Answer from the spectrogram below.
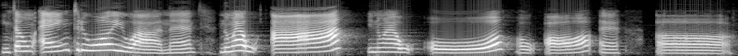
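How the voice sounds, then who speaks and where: A Brazilian woman teaching an English class, explaining patiently and modeling words slowly. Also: on the high side, expressive, a bit bright, clean tone, muffled recording.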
